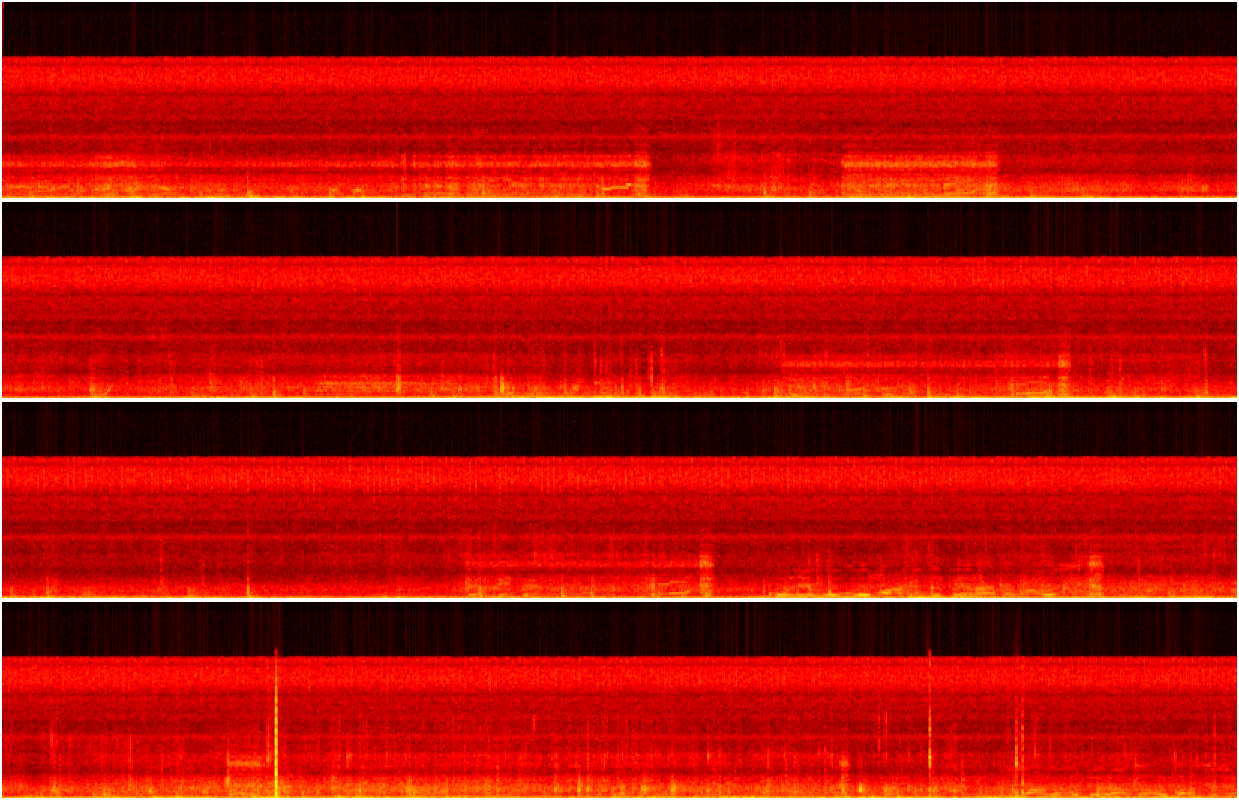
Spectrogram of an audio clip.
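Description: Car driving over a rough, unpaved, potholed road, heard from inside the cabin: a loud, steady low rumble from the tyres and body, with uneven jolts and occasional sharp knocks.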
